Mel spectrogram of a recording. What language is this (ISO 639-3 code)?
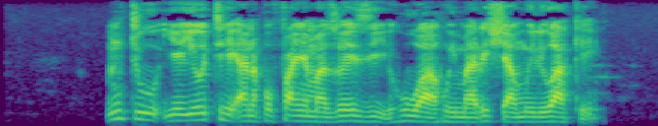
swa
